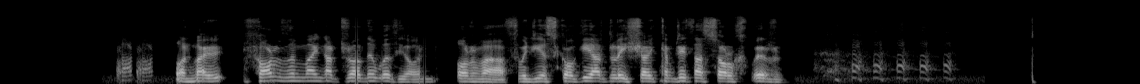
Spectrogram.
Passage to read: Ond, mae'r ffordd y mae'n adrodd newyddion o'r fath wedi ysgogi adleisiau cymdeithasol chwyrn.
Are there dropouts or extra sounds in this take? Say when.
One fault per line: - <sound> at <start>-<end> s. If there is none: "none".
- laugh at 1.2-1.5 s
- laugh at 8.1-9.7 s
